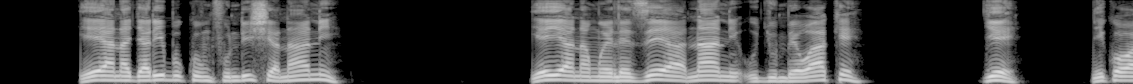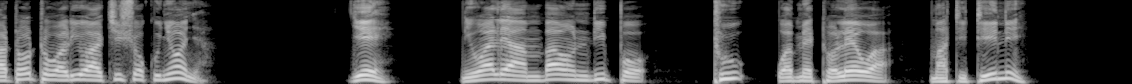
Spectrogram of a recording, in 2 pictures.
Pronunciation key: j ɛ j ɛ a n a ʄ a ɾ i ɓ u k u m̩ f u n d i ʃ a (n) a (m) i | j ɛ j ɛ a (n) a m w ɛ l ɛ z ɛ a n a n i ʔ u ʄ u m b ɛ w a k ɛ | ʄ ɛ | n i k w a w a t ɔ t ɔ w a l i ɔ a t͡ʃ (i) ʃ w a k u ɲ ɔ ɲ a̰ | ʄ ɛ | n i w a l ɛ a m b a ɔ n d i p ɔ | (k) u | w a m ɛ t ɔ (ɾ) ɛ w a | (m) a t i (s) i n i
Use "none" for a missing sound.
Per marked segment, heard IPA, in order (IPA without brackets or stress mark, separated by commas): n, n, n, i, t, l, m, t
